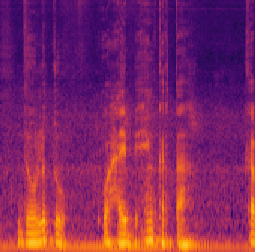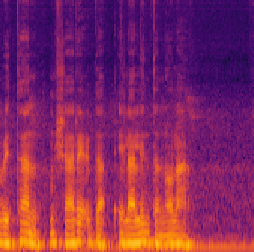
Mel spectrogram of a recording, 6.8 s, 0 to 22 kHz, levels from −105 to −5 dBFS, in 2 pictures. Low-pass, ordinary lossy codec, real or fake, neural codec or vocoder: none; none; real; none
